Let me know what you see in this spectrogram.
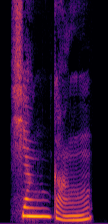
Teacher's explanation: Hong Kong, using high level and falling rising tones.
